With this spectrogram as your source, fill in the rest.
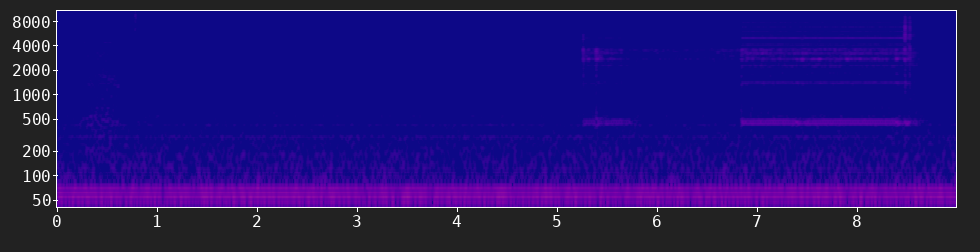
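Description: Two short electronic tones from a phone line during a test call, the second one longer, heard alone against faint steady background hiss.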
